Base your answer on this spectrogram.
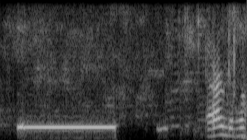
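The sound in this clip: Telephone call tone as a number is rung: one steady, low, loud beep lasting about a second, a brief fainter blip, then a voice speaking.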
